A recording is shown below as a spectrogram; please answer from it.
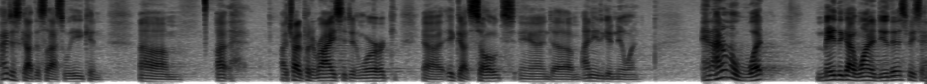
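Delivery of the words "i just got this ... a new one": much softer, sheepish mumble; sheepish plea. Retold or imitated. Telling the Apple guys his phone got soaked, soft and sheepish. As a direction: confess it quietly, hoping for mercy. Sheepishly pleading at Genius Bar.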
